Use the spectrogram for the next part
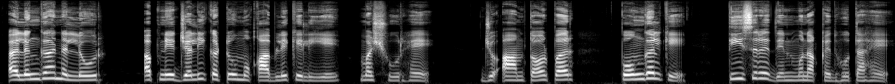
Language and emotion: Urdu, neutral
